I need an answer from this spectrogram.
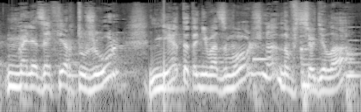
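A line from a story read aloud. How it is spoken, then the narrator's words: Rippling laughter. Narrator (Russian): Дама смеялась журчащим смехом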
